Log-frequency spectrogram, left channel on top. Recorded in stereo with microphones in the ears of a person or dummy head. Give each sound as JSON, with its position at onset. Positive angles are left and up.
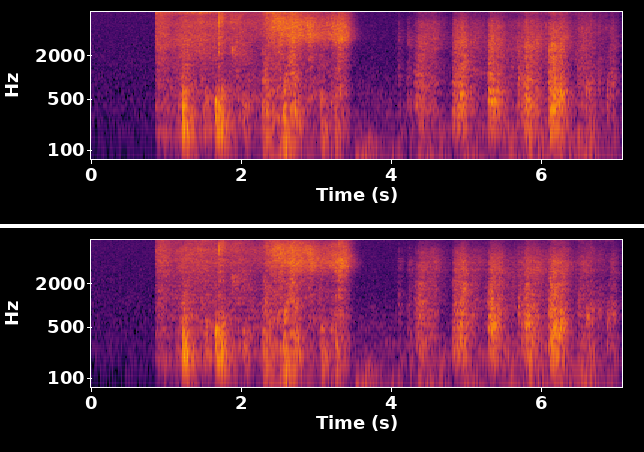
{"t": 0.9, "sound": "footsteps", "side_deg": 30, "distance_m": 2.0}
{"t": 3.5, "sound": "footsteps", "side_deg": 45, "distance_m": 3.5}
